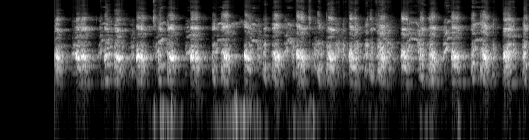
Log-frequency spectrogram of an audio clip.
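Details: Hybrid chukar partridge calling in a fast, harsh series of clucking notes, about two per second, mid-pitched with rough overtones, steady for several seconds after a short silence; faint low thumps beneath.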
